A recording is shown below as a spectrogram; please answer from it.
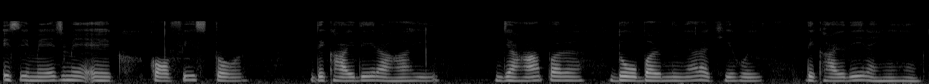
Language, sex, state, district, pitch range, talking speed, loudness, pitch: Hindi, female, Bihar, Lakhisarai, 170-185 Hz, 130 wpm, -36 LUFS, 180 Hz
